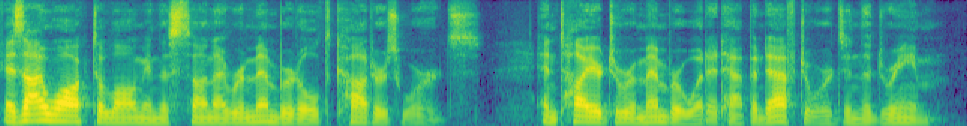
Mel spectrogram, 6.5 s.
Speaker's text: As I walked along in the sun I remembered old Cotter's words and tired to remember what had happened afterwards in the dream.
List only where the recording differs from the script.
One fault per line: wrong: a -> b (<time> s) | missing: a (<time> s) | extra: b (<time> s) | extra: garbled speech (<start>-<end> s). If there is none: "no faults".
no faults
